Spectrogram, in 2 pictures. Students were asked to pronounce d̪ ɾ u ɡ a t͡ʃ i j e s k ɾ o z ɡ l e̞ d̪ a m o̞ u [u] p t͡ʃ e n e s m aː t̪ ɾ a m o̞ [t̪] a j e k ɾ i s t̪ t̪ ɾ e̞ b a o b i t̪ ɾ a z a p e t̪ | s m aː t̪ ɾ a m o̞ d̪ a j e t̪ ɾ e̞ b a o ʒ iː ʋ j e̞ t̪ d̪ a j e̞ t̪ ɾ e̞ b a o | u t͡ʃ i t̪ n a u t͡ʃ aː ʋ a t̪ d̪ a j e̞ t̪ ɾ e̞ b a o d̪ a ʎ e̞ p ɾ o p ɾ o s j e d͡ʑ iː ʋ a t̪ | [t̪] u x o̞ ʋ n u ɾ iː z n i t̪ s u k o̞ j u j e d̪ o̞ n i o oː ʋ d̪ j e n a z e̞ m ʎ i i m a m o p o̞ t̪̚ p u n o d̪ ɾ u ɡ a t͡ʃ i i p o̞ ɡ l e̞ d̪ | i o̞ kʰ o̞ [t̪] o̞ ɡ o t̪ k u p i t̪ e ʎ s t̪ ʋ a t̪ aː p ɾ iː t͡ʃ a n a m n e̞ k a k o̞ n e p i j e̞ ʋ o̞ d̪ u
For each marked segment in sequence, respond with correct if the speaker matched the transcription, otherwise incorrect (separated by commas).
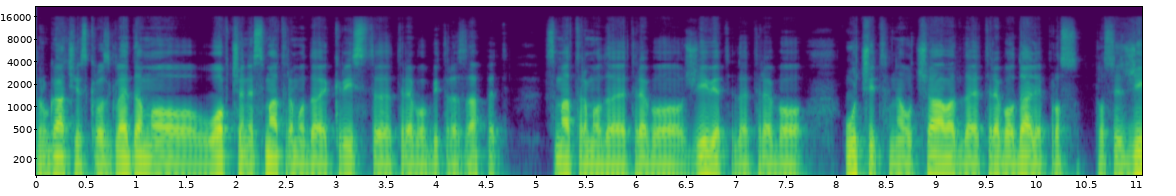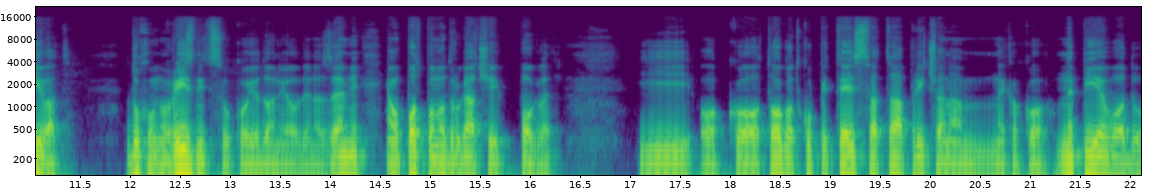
incorrect, incorrect, incorrect, correct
